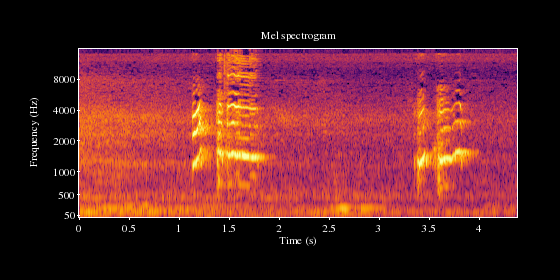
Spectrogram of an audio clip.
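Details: A lutino cockatiel gives two short whistled phrases about two seconds apart, each a quick rising note slurring into a held whistle, over a low background hum.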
